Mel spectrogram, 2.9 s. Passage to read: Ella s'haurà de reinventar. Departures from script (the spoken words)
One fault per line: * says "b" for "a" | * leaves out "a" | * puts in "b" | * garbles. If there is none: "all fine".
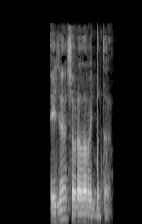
all fine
